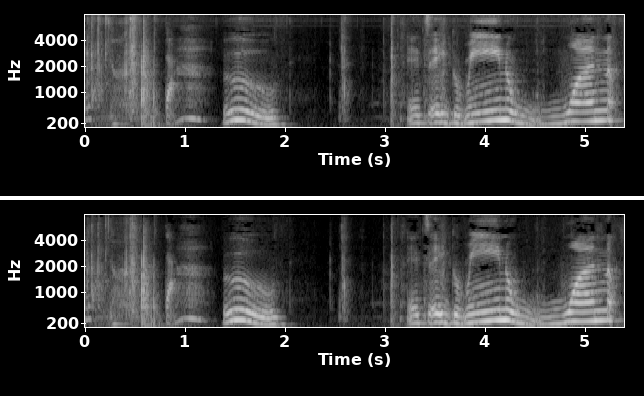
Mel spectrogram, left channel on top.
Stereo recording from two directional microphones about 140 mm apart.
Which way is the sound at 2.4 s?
10° left (ahead or behind).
